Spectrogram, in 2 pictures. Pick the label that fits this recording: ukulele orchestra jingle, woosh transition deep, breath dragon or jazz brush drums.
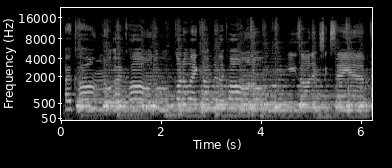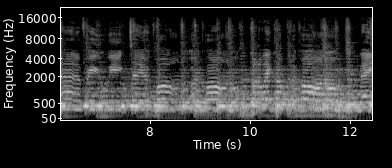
ukulele orchestra jingle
